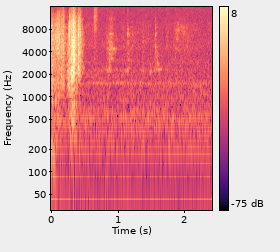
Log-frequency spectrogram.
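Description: A sheet of cardstock rustling as it is handled, in a few short scuffs in the first half-second, then quiet room tone.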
